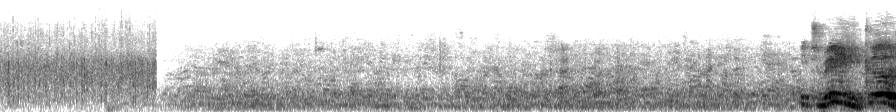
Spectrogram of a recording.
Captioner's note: cd playing noise of busy foyer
